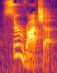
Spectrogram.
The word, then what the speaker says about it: sriracha: If you like spicy food, you probably love sriracha. So don't worry about pronouncing that first R, just say sir, like hello sir, racha. Sriracha.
